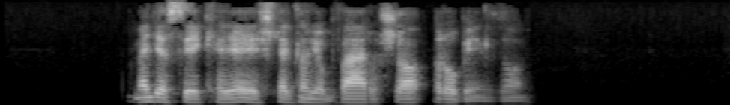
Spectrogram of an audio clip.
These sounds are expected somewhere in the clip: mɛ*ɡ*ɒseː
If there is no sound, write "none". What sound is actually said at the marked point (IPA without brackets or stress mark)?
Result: ɟ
